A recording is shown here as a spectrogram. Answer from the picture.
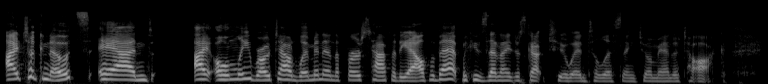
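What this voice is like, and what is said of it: Hoarse, fading voice. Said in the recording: “oh God, I'm losing my voice.”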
